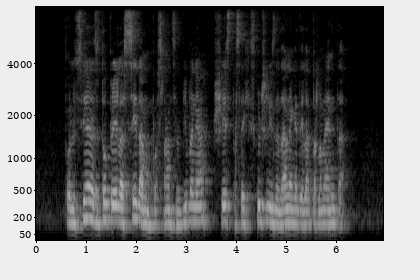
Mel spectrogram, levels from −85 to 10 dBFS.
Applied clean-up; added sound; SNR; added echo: none; none; none; none.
